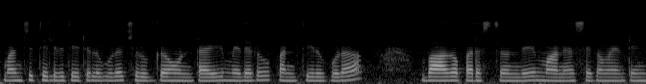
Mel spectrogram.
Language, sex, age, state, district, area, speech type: Telugu, female, 18-30, Andhra Pradesh, Visakhapatnam, urban, spontaneous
